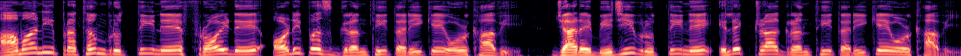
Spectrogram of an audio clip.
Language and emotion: Gujarati, neutral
